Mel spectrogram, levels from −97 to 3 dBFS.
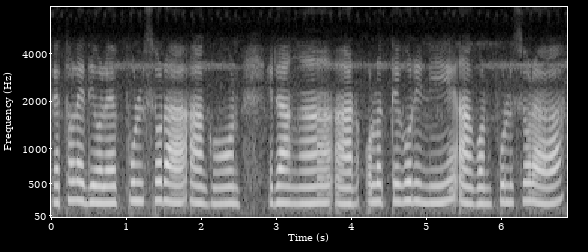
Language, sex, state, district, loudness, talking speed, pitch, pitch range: Chakma, female, Tripura, Dhalai, -17 LUFS, 95 wpm, 235 Hz, 225-255 Hz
